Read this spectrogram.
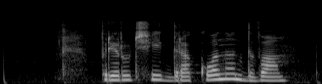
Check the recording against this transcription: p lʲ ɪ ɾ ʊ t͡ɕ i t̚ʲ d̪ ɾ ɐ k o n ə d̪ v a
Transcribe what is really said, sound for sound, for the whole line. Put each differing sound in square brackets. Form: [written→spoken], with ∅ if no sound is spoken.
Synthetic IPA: p [lʲ→ɾʲ] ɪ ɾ ʊ t͡ɕ i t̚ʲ d̪ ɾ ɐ k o n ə d̪ v a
